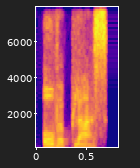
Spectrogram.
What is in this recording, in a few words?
"overplus", Indian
